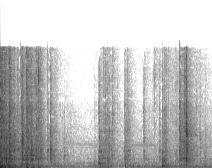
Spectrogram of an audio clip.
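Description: Plastic clicks and knocks from a chest drainage unit and its tubing being handled and tilted: a loud cluster of knocks at the start, then a few lighter clicks.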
